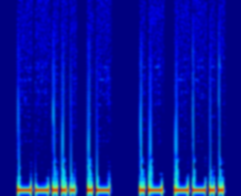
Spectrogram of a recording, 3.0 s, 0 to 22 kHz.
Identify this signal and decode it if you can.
Morse code, heard as a keyed tone, about 22 wpm, 700 Hz. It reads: 7A AZ
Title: Field Day Exchanges - 22wpm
